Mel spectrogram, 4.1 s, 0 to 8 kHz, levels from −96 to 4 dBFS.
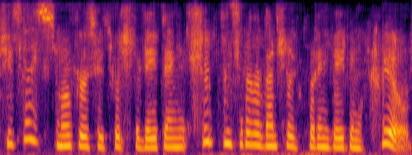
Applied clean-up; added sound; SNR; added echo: neural mask model Resemble Enhance denoiser.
